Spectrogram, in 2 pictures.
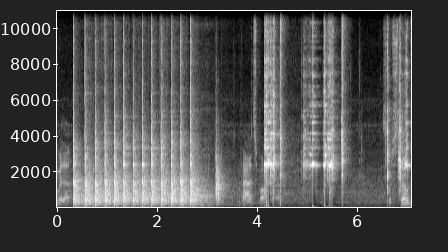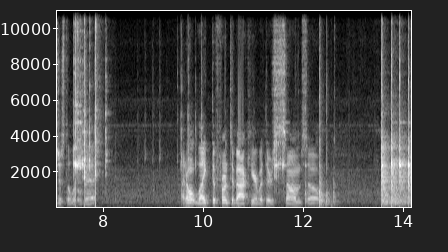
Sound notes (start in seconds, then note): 2.7 hammering on metal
